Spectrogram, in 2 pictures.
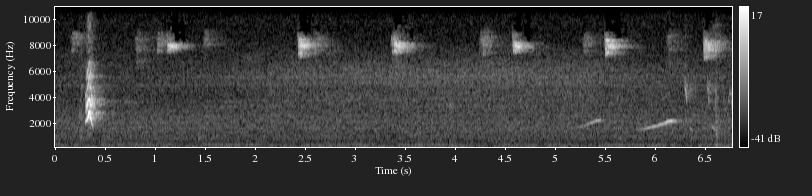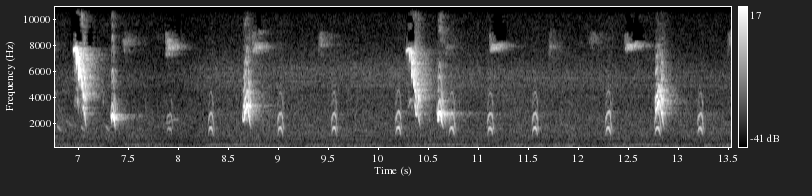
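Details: American robin fledglings in July begging for food and calling to their parents: sharp, high, squeaky chips at an uneven pace, bunching up in the second half, over faint steady high ticking and a brief rising whistle.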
